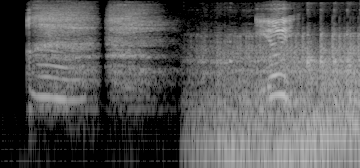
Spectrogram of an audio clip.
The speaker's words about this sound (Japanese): 今、倉庫の扉開けますから。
